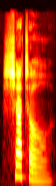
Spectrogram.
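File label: "shuttle", English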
